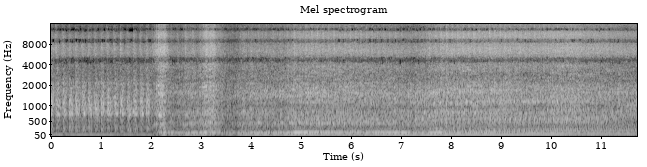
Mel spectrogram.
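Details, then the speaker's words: C10 with a Duramax swap, first start after a dry fuel system with a lift pump added and the MAF connected: starter cranks about two seconds, then it catches with a rev and settles to a steady, even diesel idle. Started well, no fuel leaks. "started really well for it to be the first time it started with this fuel system and all"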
